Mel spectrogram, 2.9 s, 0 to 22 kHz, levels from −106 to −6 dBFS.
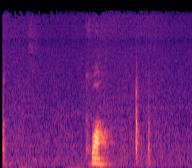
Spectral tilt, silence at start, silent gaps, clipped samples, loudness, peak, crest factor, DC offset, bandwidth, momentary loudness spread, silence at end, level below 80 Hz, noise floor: -7 dB/octave; 0.05 s; none; under 0.1%; -27 LUFS; -6 dBFS; 26 dB; under 0.1%; 16.5 kHz; 26 LU; 0.65 s; -64 dBFS; -56 dBFS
